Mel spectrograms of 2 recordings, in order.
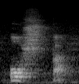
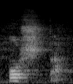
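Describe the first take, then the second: First: The r and s merge into one sh sound. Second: The same.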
